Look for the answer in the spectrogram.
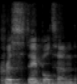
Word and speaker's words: Chris Stapleton: So you're getting back from Chris Stapleton.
